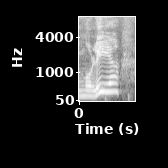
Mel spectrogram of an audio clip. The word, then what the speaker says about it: Moglia: vous appelez Serena Moglia, on dit Molia en italien, on ne prononce pas le G.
